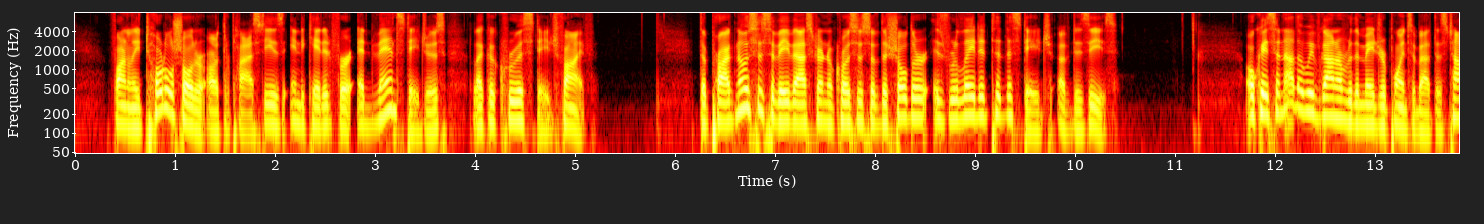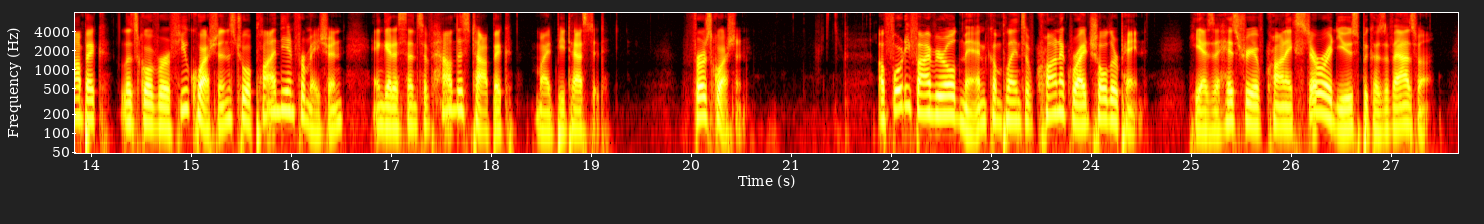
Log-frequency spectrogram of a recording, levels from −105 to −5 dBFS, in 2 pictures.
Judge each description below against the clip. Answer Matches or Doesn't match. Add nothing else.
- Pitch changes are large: Matches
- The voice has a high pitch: Doesn't match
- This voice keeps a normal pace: Matches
